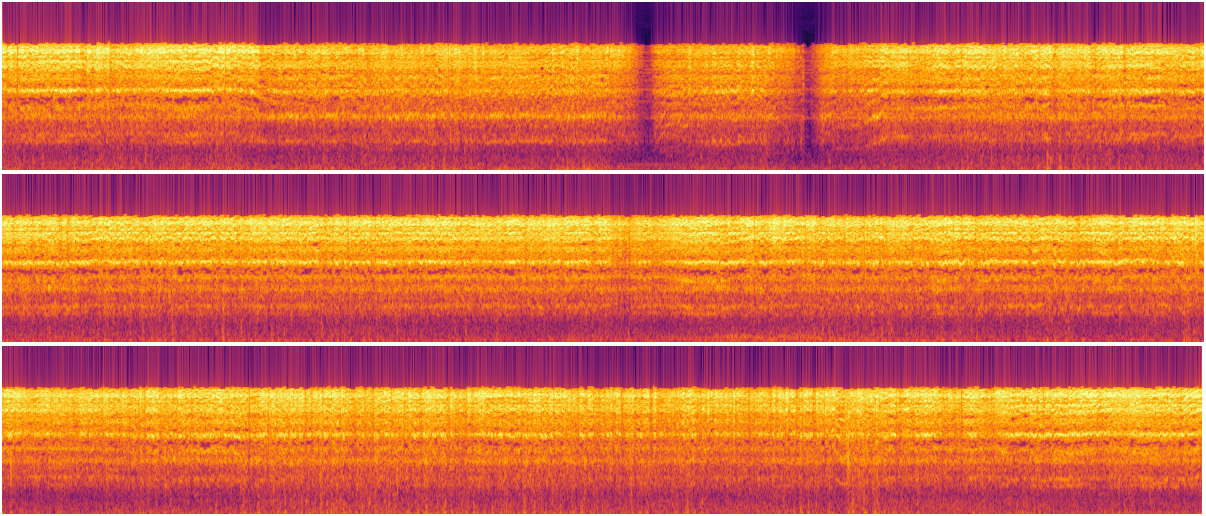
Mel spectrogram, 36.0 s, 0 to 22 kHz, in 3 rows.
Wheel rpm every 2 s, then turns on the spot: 220, 190, 160, 120, 140, 210, 220, 230, 230, 230, 230, 220, 230, 230, 230, 230, 230, 220.
none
